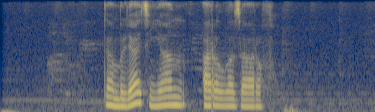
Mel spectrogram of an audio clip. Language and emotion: Russian, neutral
